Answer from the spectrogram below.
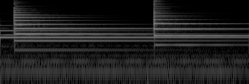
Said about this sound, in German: als Signalglocke für Feuer, Sturm, Krieg, Tod oder Geburt.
